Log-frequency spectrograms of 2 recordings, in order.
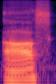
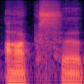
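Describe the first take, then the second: First: The word ends with an 'sk' sound. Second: The word ends with a 'ks' sound. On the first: This is how the word is usually said in English. "když se chceš anglicky zeptat, řekneš" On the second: This is how people in Nigeria say the word. "no tam se říká ax"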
